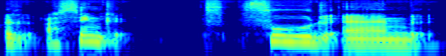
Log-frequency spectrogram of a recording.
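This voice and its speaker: A man's voice: on the high side, expressive, slow pace. A man working as an audio editor, answering interview questions in a plain, matter-of-fact way with some fillers.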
